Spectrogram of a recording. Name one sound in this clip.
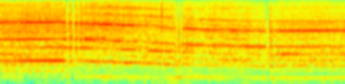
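Gears clunk as a racing car shifts down.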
